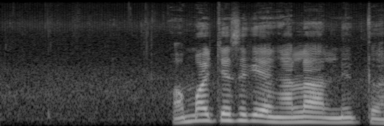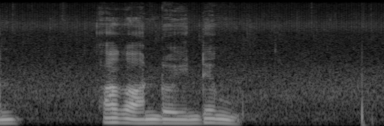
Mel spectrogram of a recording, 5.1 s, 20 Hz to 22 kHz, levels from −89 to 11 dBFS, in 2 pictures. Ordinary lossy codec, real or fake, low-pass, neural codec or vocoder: none; real; none; none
